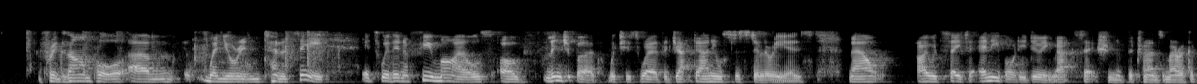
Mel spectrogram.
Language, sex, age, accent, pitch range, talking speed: English, male, 40-59, British, 115-135 Hz, 175 wpm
